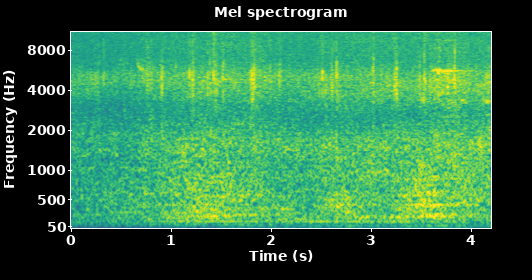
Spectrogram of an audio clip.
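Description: Birds calling outdoors, short high chirps scattered throughout, over a steady low hum and an even background rush.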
